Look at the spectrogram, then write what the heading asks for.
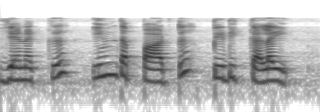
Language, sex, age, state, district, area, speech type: Tamil, female, 30-45, Tamil Nadu, Cuddalore, urban, read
